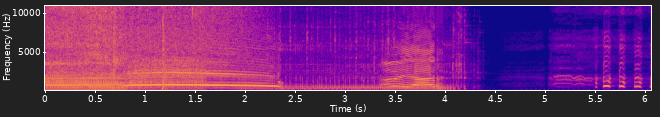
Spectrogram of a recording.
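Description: Two-stroke petrol chainsaw running at full throttle for about two seconds, then the throttle is let off and the engine speed falls away. Voices follow, with a short silence before bursts of laughter near the end.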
